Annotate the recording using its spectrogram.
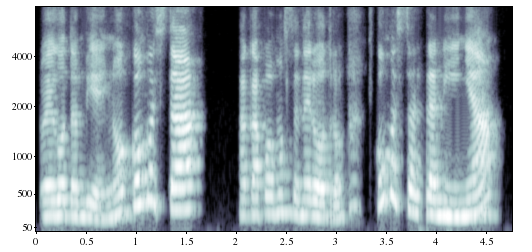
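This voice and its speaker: A Peruvian psychologist giving a virtual class on a video call, often asking the class questions and using many fillers and tag questions. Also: female voice, fairly high pitch, very animated, moderate pace, fairly bright tone. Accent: Peruvian Spanish. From Peru. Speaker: psychologist and teacher.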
